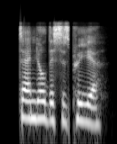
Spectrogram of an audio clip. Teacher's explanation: put the main stress on the name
